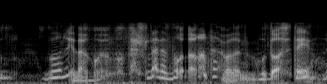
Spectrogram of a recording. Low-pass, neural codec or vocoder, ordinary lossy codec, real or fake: 7.2 kHz; autoencoder, 22.05 kHz, a latent of 192 numbers a frame, VITS, trained on many speakers; none; fake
